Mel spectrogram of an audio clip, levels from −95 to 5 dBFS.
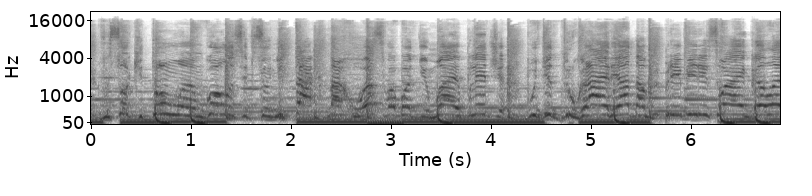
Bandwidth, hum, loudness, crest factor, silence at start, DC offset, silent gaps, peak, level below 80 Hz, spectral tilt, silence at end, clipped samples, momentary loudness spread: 17 kHz; none; -19 LUFS; 12 dB; 0 s; under 0.1%; none; -6 dBFS; -22 dBFS; -4.5 dB/octave; 0 s; under 0.1%; 5 LU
